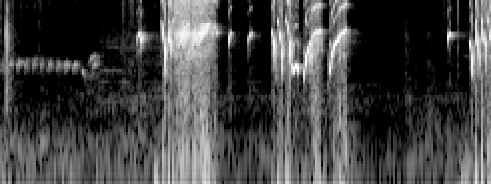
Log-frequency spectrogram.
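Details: White-rumped shama song used as a lure for caged birds: a thin steady whistle, then a burst of harsh noisy chatter, loud rising whistled notes and a final sharp phrase after a short silence.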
